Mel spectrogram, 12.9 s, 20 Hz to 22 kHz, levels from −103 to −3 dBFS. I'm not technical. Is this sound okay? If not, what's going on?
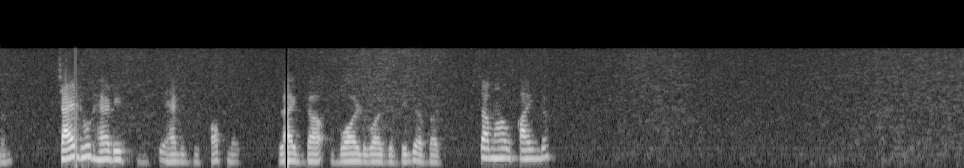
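No. Noise suppressor artifacts run through the whole clip: a filter keeps pushing the background hiss down between words, so it pumps.

Packet loss on an ADPCM call happens twice. At 1.0 s, just before "had its had its", about 20 ms drops out, which fits a single lost packet. At 3.80 to 3.87 s, between "had its this softness" and "the world was bigger", about 40 ms goes missing, which fits two packets. Each gap is abrupt silence, and the speech comes back with a brief click or roughness while the decoder catches up.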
